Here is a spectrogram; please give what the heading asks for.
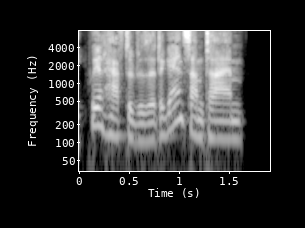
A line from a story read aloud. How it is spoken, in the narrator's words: she said excitedly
